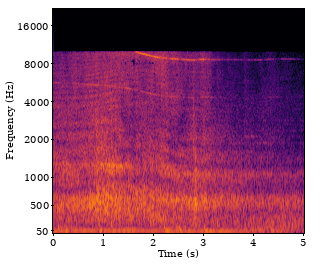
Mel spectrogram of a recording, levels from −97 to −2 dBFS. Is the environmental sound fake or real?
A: real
